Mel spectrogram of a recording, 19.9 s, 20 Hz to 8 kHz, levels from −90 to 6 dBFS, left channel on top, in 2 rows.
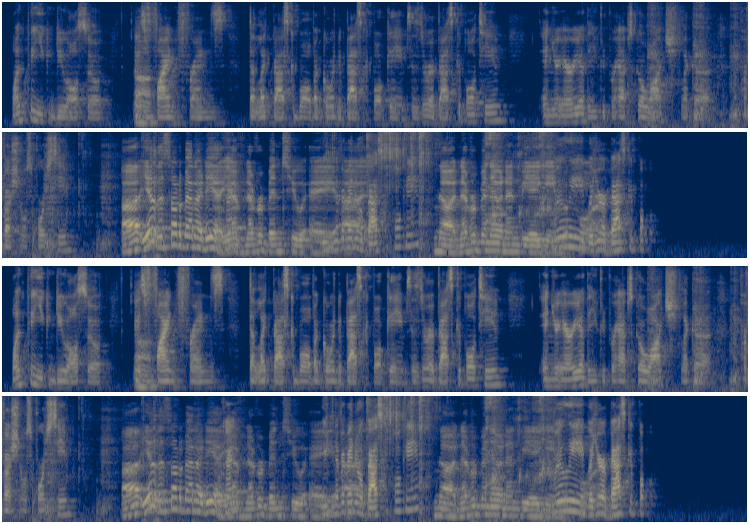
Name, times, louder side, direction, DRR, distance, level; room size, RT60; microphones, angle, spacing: voice 1, 0.1-1.3 1.8-6.9 7.2-10.9 12.9-13.1 14.2-15.6 17.2-18.5, right 4 dB, 55° right, 4 dB, 1.7 m, -36 dB
sound 1, 7.7-7.9 8.3-12.8 13.0-13.3 13.6-14.0 14.2-17.5, equal, 5° right, 6.8 m, -40 dB
voice 2, 11.5-14.9 15.7-18.0, left 3 dB, 50° left, 6 dB, 2.6 m, -33 dB
22.5 x 12.0 x 3.9 m, 0.34 s
head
